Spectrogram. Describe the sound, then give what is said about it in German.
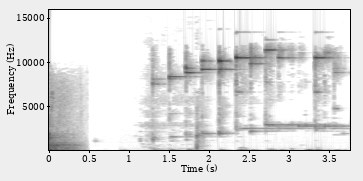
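Small bells tinkle in a quick, uneven run of bright, ringing strikes, several sounding slightly off-pitch against each other, with a brief rustle just before they start. “Ich glaube, die sind verstimmt das macht nichts.”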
